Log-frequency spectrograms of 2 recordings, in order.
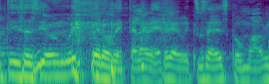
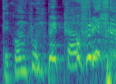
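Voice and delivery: laughing mock line; 9 semitones higher than usual. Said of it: "¿Qué le dijiste?".

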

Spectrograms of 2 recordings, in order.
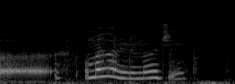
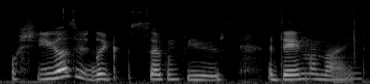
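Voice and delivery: ordinary talk, nothing marked

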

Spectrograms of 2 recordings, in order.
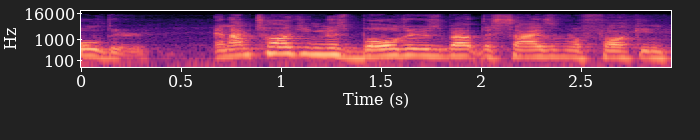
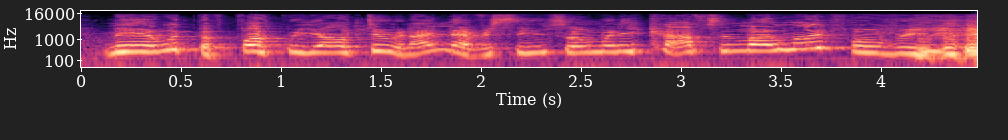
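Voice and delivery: much higher, louder amazed local; amazed Dunkin guy; 10 semitones higher, 5 dB louder than usual. Retold or imitated. Dunkin' Donuts guy amazed at the cops, much higher. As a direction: play the stunned clerk, laughing.

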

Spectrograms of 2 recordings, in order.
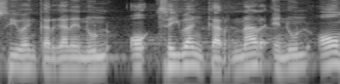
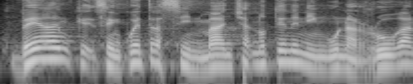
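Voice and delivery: ordinary talk

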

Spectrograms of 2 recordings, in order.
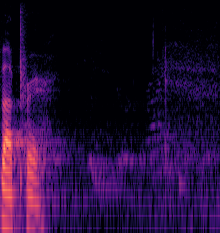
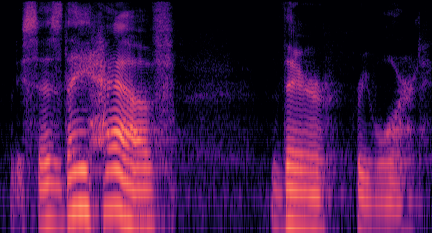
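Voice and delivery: quiet; 7 semitones lower, 10 dB quieter, slower than usual. Acted. Slow soft emphasis.

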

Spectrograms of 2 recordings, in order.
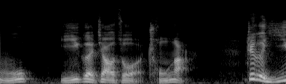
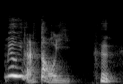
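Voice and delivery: indignant scoff; 6 dB louder, faster than usual. Real, not acted. Scoffing at a foolish king's rules, loud and indignant. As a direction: pitch jumps way up and louder, scornful. Mocking the ruler's rigid code.

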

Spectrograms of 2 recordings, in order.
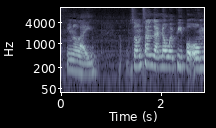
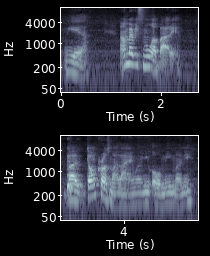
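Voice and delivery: usual speaking voice

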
